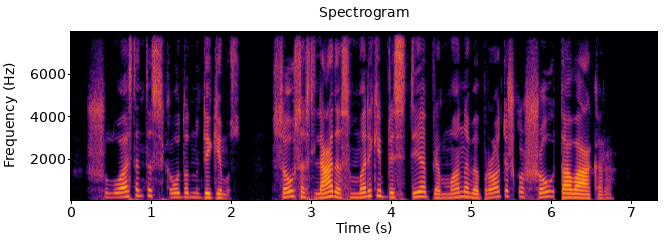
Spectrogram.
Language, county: Lithuanian, Kaunas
